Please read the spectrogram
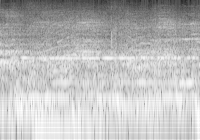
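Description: Yosakoi dance music played loud over a sound system, with a group of dancers shouting together over it.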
